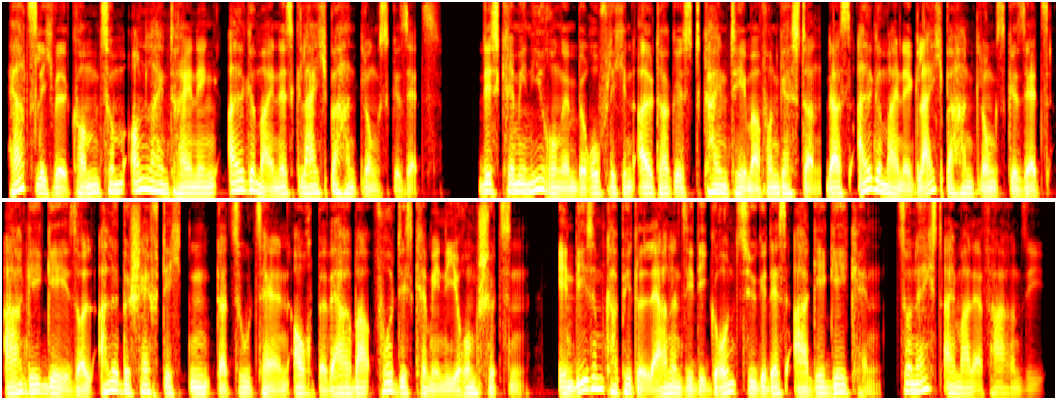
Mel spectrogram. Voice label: onlinetraining

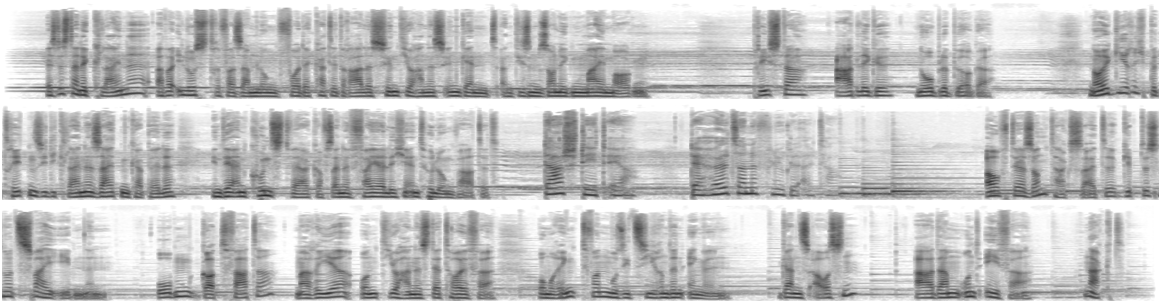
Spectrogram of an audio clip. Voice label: Audioguide; genter altar

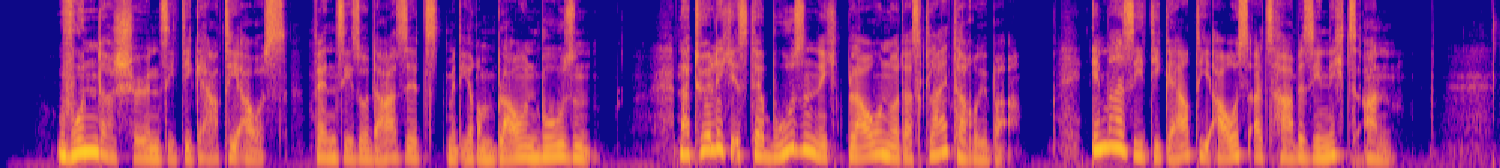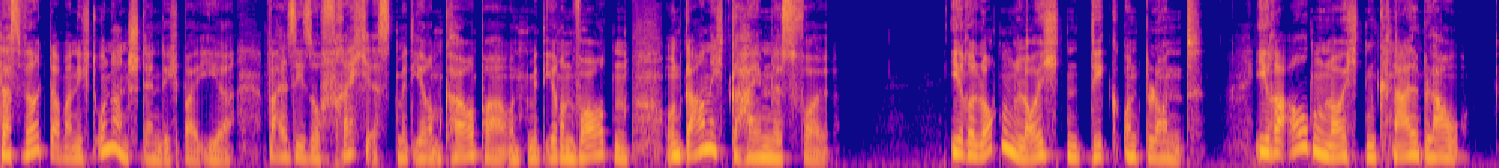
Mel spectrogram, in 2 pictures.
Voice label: hoerbuch

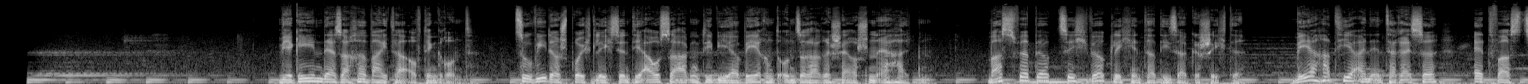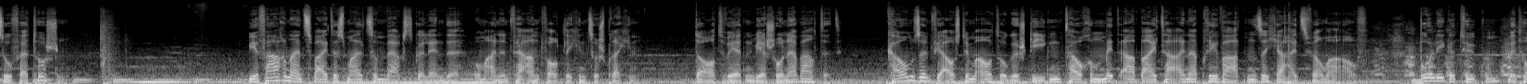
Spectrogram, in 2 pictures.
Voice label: investigativ sprache; die grosse vertuschung

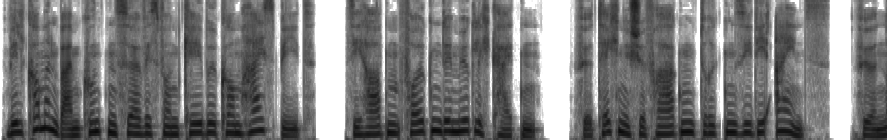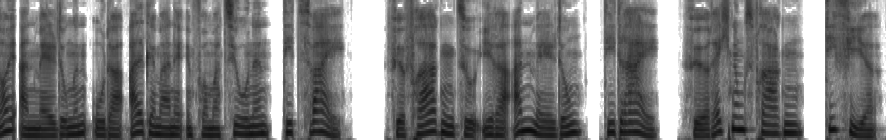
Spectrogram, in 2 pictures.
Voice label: deutsch

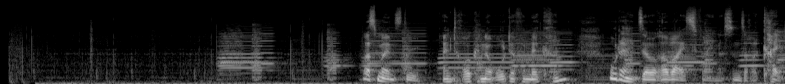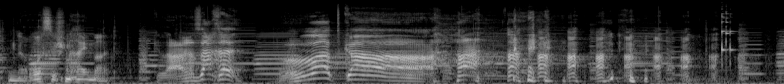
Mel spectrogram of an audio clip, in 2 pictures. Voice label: trailer; maler

